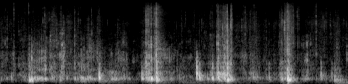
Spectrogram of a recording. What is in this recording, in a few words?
Horse eat; anemoi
